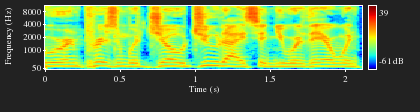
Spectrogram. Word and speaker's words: Giudice: You were in prison with Joe Giudice, and you were there when Teresa Giudice was visiting Joe Giudice.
